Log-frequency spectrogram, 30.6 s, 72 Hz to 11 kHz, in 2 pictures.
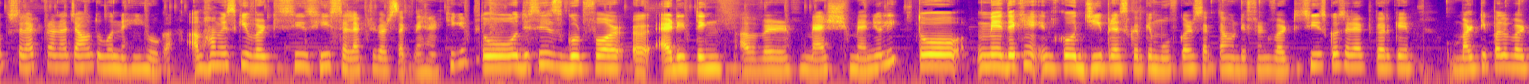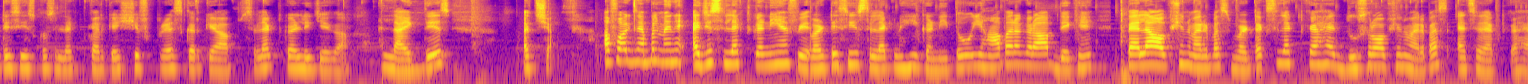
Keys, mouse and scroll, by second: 0.8 click, 1.2 click, 2.6 click, 10.1 g, 12.4 g, 14.1 middle click, 14.5 click, 15.3 g, 17.3 shift+click, 18.0 g, 18.9 shift+click, 20.6 middle click, 21.4 click, 22.5 g, 27.7 g, 27.9 click, 28.1 g, 29.1 click, 29.5 click, 29.8 g.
